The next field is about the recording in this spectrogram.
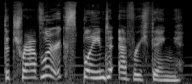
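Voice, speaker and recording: A woman voicing a sweet, gentle, earnest young woman in a video game. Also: sits high, animated, fairly quick, soft background music. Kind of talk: video game character acting.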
